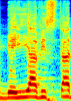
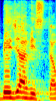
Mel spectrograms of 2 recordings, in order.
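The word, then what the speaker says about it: Bella Vista: what we have in bija vista sometimes the other pronunciation will be bahia vista double l uh neutral pronunciation will be baya but we call it beja vista what does it mean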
